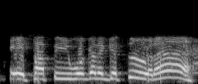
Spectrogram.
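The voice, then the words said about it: Exaggerated stereotyped foreign accent. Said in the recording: “that was my bad racist accent”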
